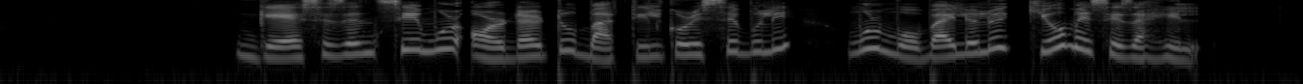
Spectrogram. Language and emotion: Assamese, surprised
